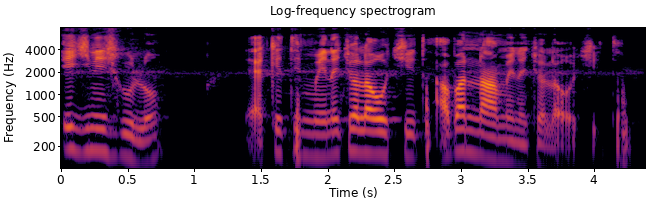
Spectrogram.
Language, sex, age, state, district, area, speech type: Bengali, male, 18-30, West Bengal, Uttar Dinajpur, urban, spontaneous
